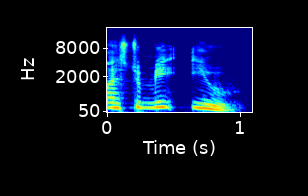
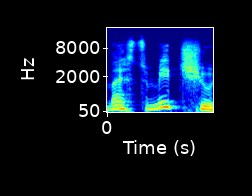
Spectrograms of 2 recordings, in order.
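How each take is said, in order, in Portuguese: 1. O t e o y continuam como sons separados. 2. O t e o y se juntam e formam um som de ch. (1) "achou que era outra coisa" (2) "chiado assim"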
